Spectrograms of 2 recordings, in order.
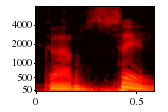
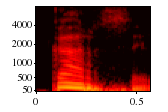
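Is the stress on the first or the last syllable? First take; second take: last; first. First: The stress is on the last syllable. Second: The stress is on the first syllable. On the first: The speaker calls it wrong. "No es cárcel" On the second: The speaker calls it right. "el énfasis está en la penúltima"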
